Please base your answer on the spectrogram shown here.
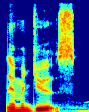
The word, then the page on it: lemon juice: /ˈlemən dʒuːs/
